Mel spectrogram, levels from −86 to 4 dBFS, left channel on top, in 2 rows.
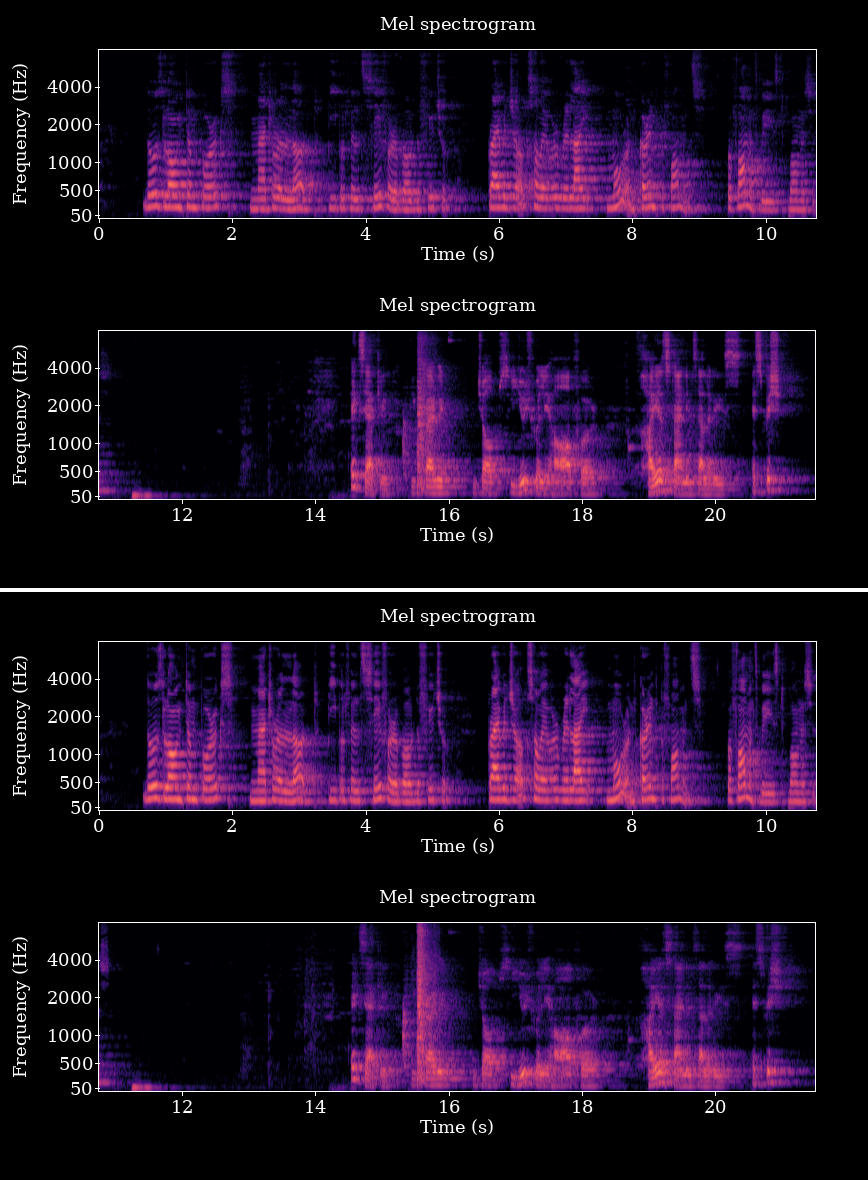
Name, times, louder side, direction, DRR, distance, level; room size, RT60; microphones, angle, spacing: voice 1, 0.7-2.0 2.3-3.1 3.4-5.3 5.8-9.0 9.4-10.9 15.3-15.8, right 4 dB, 85° right, 8 dB, 1.4 m, -31 dB
voice 2, 14.5-15.2 15.4-15.9 16.4-18.2 18.7-21.0, left 2 dB, 70° left, 5 dB, 1.8 m, -32 dB
25.5 x 18.0 x 7.0 m, 1.4 s
head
